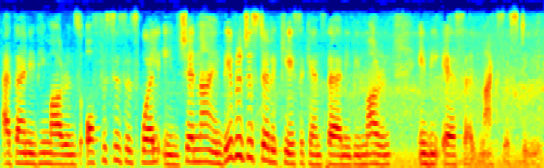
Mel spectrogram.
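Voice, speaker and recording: A woman's voice: lowish voice, normal speed, lo-fi sound, a little hiss or hum. A woman with an Indian accent anchoring live business news.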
